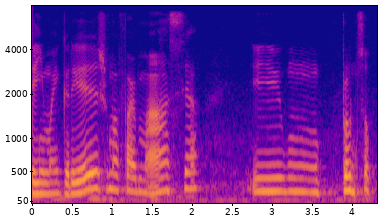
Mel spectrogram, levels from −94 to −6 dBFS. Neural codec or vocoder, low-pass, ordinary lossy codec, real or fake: none; 7.2 kHz; AAC, 48 kbps; real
